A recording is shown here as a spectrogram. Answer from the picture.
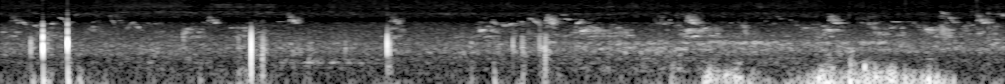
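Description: Small birds chirping in scattered short calls, with a few sharp clicks in the first four seconds and a low uneven rumble in the last three seconds.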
